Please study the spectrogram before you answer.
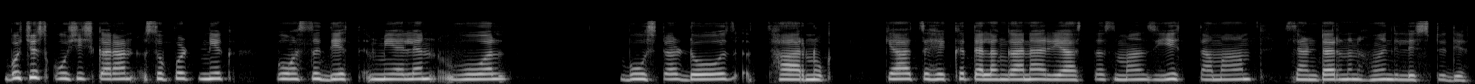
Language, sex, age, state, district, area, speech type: Kashmiri, male, 18-30, Jammu and Kashmir, Kulgam, rural, read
